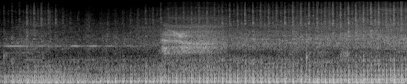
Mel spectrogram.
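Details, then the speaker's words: 1984 Volvo 245 parts car, 91,000 miles, at idle: sharp puffing tick on each exhaust pulse from a bad exhaust leak; owner suspects another leak in the muffler too. "That's how bad that exhaust leak is. Sounds like there's another one in the muffler too."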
